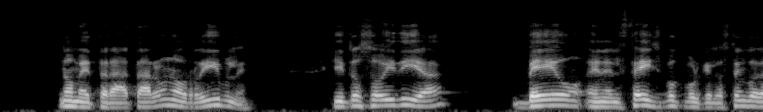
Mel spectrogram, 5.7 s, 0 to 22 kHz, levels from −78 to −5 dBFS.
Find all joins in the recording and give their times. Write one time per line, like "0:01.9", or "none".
none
